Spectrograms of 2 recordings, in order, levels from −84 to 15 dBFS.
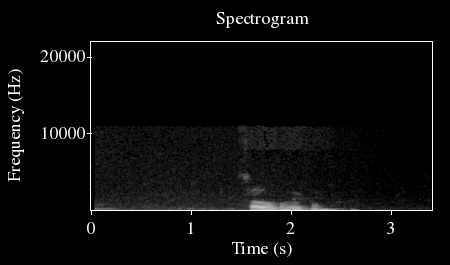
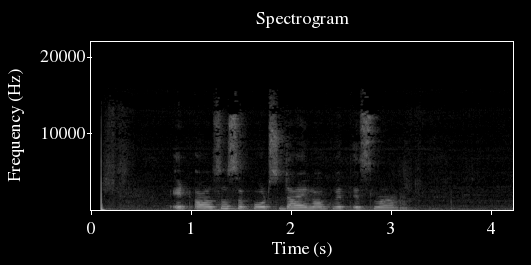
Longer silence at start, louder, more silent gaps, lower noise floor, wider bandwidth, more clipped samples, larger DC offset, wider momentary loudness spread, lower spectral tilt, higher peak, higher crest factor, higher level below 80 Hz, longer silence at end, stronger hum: first, 1.6 s vs 0.1 s; first, -19 LUFS vs -37 LUFS; neither; first, -67 dBFS vs -60 dBFS; second, 10.5 kHz vs 16 kHz; neither; neither; about the same, 16 LU vs 15 LU; first, -11 dB/octave vs -5 dB/octave; first, -2 dBFS vs -18 dBFS; about the same, 22 dB vs 20 dB; about the same, -52 dBFS vs -50 dBFS; first, 0.95 s vs 0.3 s; neither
